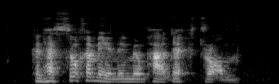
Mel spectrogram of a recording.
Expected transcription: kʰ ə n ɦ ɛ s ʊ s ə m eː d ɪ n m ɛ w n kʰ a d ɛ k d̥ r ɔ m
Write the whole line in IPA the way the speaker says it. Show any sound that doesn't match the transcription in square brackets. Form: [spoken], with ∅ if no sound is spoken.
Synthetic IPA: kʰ ə n ɦ ɛ s ʊ [χ] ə m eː [n] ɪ n m ɛ w n [pʰ] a d ɛ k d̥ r ɔ m

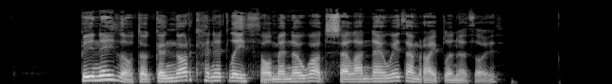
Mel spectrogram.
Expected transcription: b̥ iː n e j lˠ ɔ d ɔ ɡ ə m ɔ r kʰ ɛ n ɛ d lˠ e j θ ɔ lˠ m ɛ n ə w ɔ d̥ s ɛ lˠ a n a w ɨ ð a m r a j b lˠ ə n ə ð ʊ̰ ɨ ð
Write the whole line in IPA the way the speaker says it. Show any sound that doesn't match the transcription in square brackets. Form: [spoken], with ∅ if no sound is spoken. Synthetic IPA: b̥ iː n e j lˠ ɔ d ɔ ɡ ə [ŋ] ɔ r kʰ ɛ n ɛ d lˠ e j θ ɔ lˠ m ɛ n ə w ɔ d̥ s ɛ lˠ a n [ɛ] w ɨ ð a m r a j b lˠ ə n ə ð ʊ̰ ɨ ð

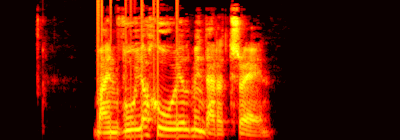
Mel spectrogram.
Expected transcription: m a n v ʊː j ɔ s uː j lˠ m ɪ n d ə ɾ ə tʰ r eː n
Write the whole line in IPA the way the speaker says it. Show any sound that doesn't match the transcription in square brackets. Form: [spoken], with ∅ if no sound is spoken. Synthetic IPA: m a n v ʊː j ɔ [h] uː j lˠ m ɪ n d [a] ɾ ə tʰ r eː n

